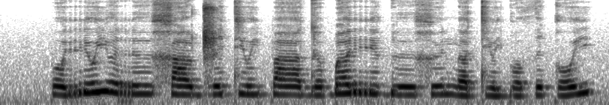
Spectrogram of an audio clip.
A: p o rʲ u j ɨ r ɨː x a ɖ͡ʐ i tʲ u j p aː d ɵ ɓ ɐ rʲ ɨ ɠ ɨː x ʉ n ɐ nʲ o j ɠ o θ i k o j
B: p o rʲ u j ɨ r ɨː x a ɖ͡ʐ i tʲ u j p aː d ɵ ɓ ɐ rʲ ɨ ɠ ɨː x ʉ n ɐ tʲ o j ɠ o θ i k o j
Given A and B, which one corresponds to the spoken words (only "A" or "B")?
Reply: B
